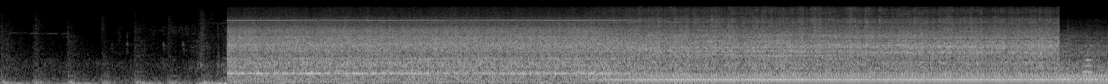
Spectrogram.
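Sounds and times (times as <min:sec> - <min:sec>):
water pump humming: 0:02.3 - 0:10.6.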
